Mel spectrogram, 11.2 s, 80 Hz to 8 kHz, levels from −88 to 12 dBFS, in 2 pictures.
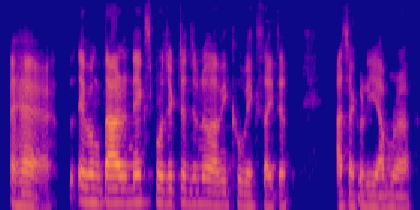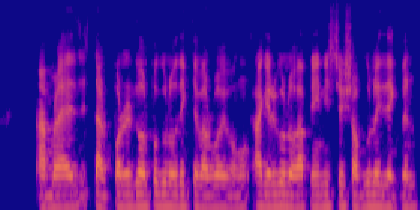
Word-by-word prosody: অ্যা 145 Hz, -, +2 dB
হ্যাঁ 130 Hz, -1 st, +4 dB, 0.6 s
এবং 165 Hz, 0 st, +4 dB, 0.2 s
তার 160 Hz, 0 st, +13 dB, 0.2 s
নেক্সট 165 Hz, 0 st, +3 dB
প্রজেক্ট-এর 155 Hz, 0 st, 0 dB
জন্য 150 Hz, 0 st, -6 dB, 0.2 s
আমি 140 Hz, +1 st, -5 dB
খুব 140 Hz, -, -8 dB
এক্সাইটেড। -, -, -3 dB, 0.7 s
আশা -, -, -3 dB
করি 125 Hz, 0 st, -7 dB, 0.2 s
আমরা, 115 Hz, -1 st, -5 dB, 0.8 s
আমরা 120 Hz, 0 st, -1 dB
এইযে 120 Hz, 0 st, -7 dB
তার -, -, +2 dB
পরের 125 Hz, 0 st, -1 dB
গল্পগুলোও 125 Hz, 0 st, -2 dB
দেখতে 125 Hz, 0 st, -5 dB
পারবো 115 Hz, +1 st, -2 dB
এবং 115 Hz, -, -11 dB, 0.3 s
আগেরগুলো 125 Hz, 0 st, -2 dB, 0.2 s
আপনি 120 Hz, 0 st, -8 dB, 0.2 s
নিশ্চয়ই 125 Hz, 0 st, -8 dB
সবগুলোই 125 Hz, +1 st, -3 dB
দেখবেন। 115 Hz, +1 st, -4 dB
125 Hz, 140 wpm, -26 LUFS, 120-140 Hz, 0.8 s, তার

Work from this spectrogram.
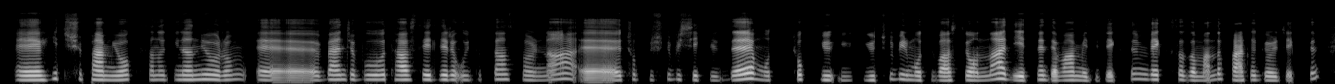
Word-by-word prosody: Eee, 205 Hz, 0 st, +5 dB
hiç 265 Hz, -, -8 dB
şüphem 215 Hz, -3 st, +2 dB
yok, 215 Hz, +2 st, 0 dB
sana 215 Hz, 0 st, -6 dB
inanıyorum. 220 Hz, +1 st, 0 dB
Eee, 105 Hz, -, 0 dB
bence 225 Hz, -1 st, 0 dB
bu 220 Hz, 0 st, +1 dB
tavsiyelere 220 Hz, 0 st, +2 dB
uyduktan 210 Hz, +3 st, -6 dB
sonra, 210 Hz, +5 st, -2 dB
eee, 100 Hz, -, +2 dB
çok 230 Hz, -1 st, -16 dB
güçlü 225 Hz, +3 st, -18 dB
bir 225 Hz, -, -9 dB
şekilde, 210 Hz, +4 st, +4 dB
mut 200 Hz, -4 st, -8 dB, 0.2 s
çok 225 Hz, 0 st, -5 dB
gü 205 Hz, 0 st, 0 dB
gü 190 Hz, 0 st, -15 dB
güçlü 200 Hz, +5 st, -8 dB
bir 235 Hz, -2 st, -1 dB
motivasyonla 195 Hz, +4 st, +2 dB
diyetine 195 Hz, +2 st, +1 dB
devam 195 Hz, 0 st, +1 dB
edeceksin 235 Hz, -, -7 dB
ve 225 Hz, 0 st, +4 dB
kısa 220 Hz, -1 st, -8 dB
zamanda 200 Hz, +4 st, -3 dB
farkı 205 Hz, +1 st, +2 dB
göreceksin. 195 Hz, -, -5 dB
210 Hz, 145 wpm, -24 LUFS, 195-225 Hz, 0.2 s, Eee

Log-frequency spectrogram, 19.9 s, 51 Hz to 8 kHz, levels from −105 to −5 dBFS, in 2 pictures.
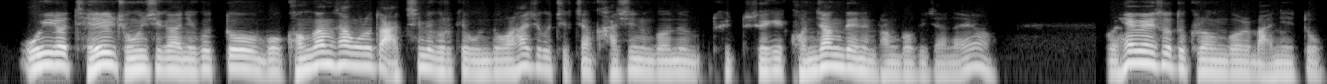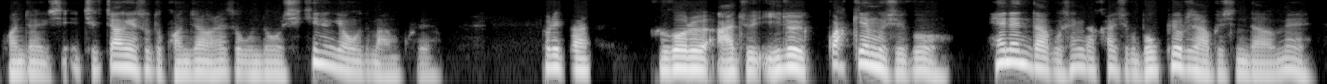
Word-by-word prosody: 오히려 160 Hz, +5 st, +5 dB
제일 155 Hz, +4 st, +5 dB
좋은 130 Hz, -1 st, +3 dB
시간이고 125 Hz, -1 st, 0 dB
또 135 Hz, -2 st, +4 dB
뭐 110 Hz, 0 st, -2 dB
건강 155 Hz, -, +3 dB
상으로도 160 Hz, -3 st, +3 dB
아침에 115 Hz, +10 st, -1 dB
그렇게 115 Hz, -1 st, -3 dB
운동을 110 Hz, +1 st, -1 dB
하시고 140 Hz, -4 st, -2 dB
직장 110 Hz, -2 st, -7 dB
가시는 105 Hz, +1 st, -4 dB
거는 105 Hz, -1 st, -3 dB, 0.2 s
되 105 Hz, -, -9 dB, 0.2 s
되게 110 Hz, +1 st, 0 dB
권장되는 120 Hz, -1 st, +1 dB
방법이잖아요. 95 Hz, +6 st, -7 dB, 0.9 s
뭐 100 Hz, -, -3 dB
해외에서도 165 Hz, -5 st, +3 dB
그런 110 Hz, -2 st, -2 dB
걸 100 Hz, -1 st, -3 dB
많이 90 Hz, +1 st, -4 dB
또 95 Hz, -1 st, -8 dB
권장 100 Hz, -1 st, -3 dB
시 -, -, -13 dB
직장에서도 125 Hz, -1 st, 0 dB
권장을 100 Hz, 0 st, -2 dB
해서 105 Hz, 0 st, -5 dB
운동을 95 Hz, -1 st, -4 dB
시키는 175 Hz, -, -1 dB
경우도 105 Hz, -6 st, -2 dB
많고요. 85 Hz, -1 st, -9 dB, 0.8 s
그러니까 130 Hz, -4 st, +1 dB, 0.5 s
그거를 125 Hz, 0 st, +5 dB
아주 110 Hz, +2 st, 0 dB
이를 125 Hz, +4 st, +4 dB, 0.2 s
꽉 175 Hz, -, 0 dB
깨무시고 115 Hz, -, +1 dB, 0.4 s
해낸다고 170 Hz, -, +4 dB
생각하시고 120 Hz, -3 st, -5 dB
목표로 120 Hz, +5 st, +1 dB
잡으신 100 Hz, -2 st, -3 dB
다음에 95 Hz, +2 st, -4 dB
115 Hz, 370 characters per minute, -23 LUFS, 100-135 Hz, 0.9 s, 오히려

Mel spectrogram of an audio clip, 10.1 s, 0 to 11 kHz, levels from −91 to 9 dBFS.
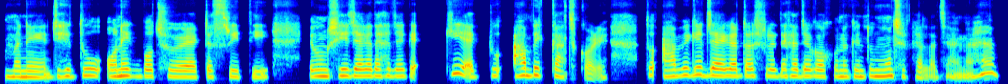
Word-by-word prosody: মানে 195 Hz, 0 st, +2 dB, 0.2 s
যেহেতু 220 Hz, +2 st, 0 dB, 0.3 s
অনেক 230 Hz, +1 st, +5 dB
বছরের 210 Hz, -2 st, +1 dB
একটা -, -, -4 dB
স্মৃতি 200 Hz, -, -1 dB, 0.5 s
এবং 220 Hz, +1 st, +2 dB
সেই 235 Hz, -1 st, +3 dB
জায়গায় 225 Hz, 0 st, +4 dB
দেখা 230 Hz, 0 st, -2 dB
যায় 225 Hz, -, -1 dB
কি, -, -, +4 dB, 0.3 s
কি 310 Hz, -, +1 dB, 0.2 s
একটু 215 Hz, +4 st, -11 dB, 0.3 s
আবেগ 245 Hz, 0 st, +3 dB
কাজ 205 Hz, -, -2 dB, 0.2 s
করে। -, -, -4 dB, 0.4 s
তো 255 Hz, -, -2 dB, 0.2 s
আবেগের 250 Hz, +3 st, +1 dB
জায়গাটা 230 Hz, -1 st, +4 dB
আসলে 225 Hz, -2 st, -2 dB
দেখা 225 Hz, 0 st, +1 dB
যায় 220 Hz, -, +1 dB
কখনো 210 Hz, 0 st, -3 dB
কিন্তু 210 Hz, +1 st, -2 dB
মুছে 230 Hz, -1 st, +4 dB
ফেলা 180 Hz, -3 st, -6 dB
যায় 215 Hz, -1 st, -7 dB
না। -, -, -5 dB
হ্যাঁ? 325 Hz, +2 st, 0 dB
225 Hz, 180 wpm, -23 LUFS, 210-235 Hz, 0.5 s, অনেক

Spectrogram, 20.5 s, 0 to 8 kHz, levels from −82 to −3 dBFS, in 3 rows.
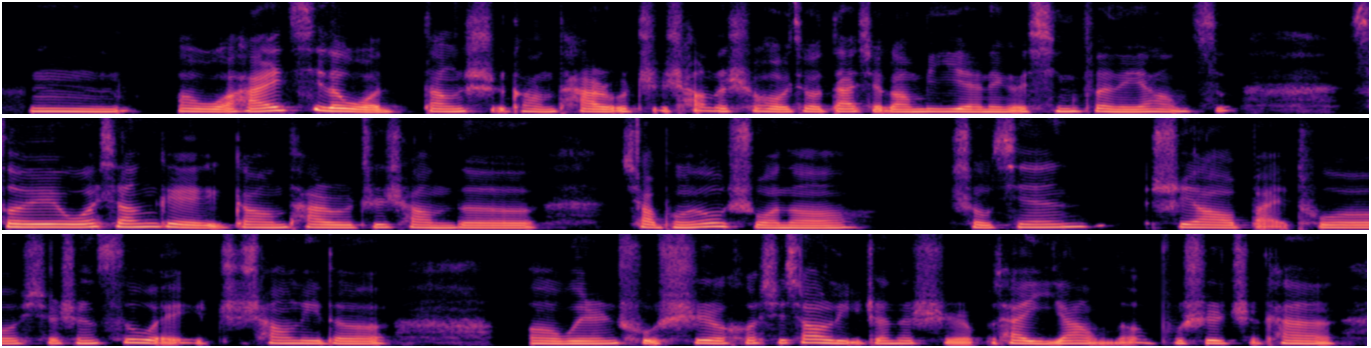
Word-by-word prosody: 嗯， 200 Hz, -1 st, +2 dB, 0.2 s
哦， 210 Hz, -, 0 dB
我 185 Hz, -2 st, +2 dB
还 205 Hz, +5 st, +5 dB
记 260 Hz, 0 st, +1 dB
得 220 Hz, -2 st, +8 dB
我 170 Hz, -4 st, +4 dB, 0.2 s
当 195 Hz, 0 st, +1 dB
时 210 Hz, -, -7 dB
刚 190 Hz, -4 st, -2 dB
踏 195 Hz, -1 st, -2 dB
入 180 Hz, +2 st, +3 dB
职 190 Hz, -, -10 dB
场 -, -, -5 dB
的 210 Hz, -, 0 dB
时 205 Hz, -, -9 dB
候， 185 Hz, -3 st, +2 dB
就 185 Hz, +1 st, -1 dB
大 190 Hz, +1 st, 0 dB
学 190 Hz, -, -3 dB
刚 175 Hz, 0 st, +1 dB
毕 190 Hz, 0 st, +1 dB
业 185 Hz, -2 st, +3 dB
那 175 Hz, 0 st, +1 dB
个 -, -, +1 dB
兴 200 Hz, +2 st, 0 dB
奋 205 Hz, -2 st, 0 dB
的 175 Hz, -, +2 dB
样 185 Hz, +3 st, 0 dB
子。 220 Hz, +4 st, -10 dB, 0.6 s
所 230 Hz, -3 st, +3 dB
以 220 Hz, 0 st, +6 dB
我 215 Hz, +2 st, +4 dB
想 240 Hz, -1 st, +2 dB
给 205 Hz, -8 st, +3 dB
刚 195 Hz, 0 st, 0 dB
踏 205 Hz, 0 st, -2 dB
入 190 Hz, -1 st, +3 dB
职 195 Hz, +2 st, -3 dB
场 190 Hz, -3 st, -2 dB
的 170 Hz, -1 st, 0 dB, 0.4 s
小 210 Hz, -4 st, -1 dB
朋 190 Hz, +1 st, +1 dB
友 255 Hz, +3 st, +3 dB
说 185 Hz, -7 st, -2 dB
呢， 175 Hz, +2 st, 0 dB, 0.4 s
首 185 Hz, -, -3 dB
先 210 Hz, +6 st, -1 dB, 0.3 s
是 225 Hz, -, -3 dB
要 190 Hz, -3 st, +1 dB
摆 180 Hz, -, -6 dB
脱 185 Hz, 0 st, -1 dB
学 -, -, -7 dB
生 205 Hz, 0 st, -1 dB
思 240 Hz, +3 st, -4 dB
维， 230 Hz, -1 st, 0 dB
职 -, -, -14 dB
场 210 Hz, -2 st, -1 dB
里 200 Hz, -1 st, +2 dB
的， 185 Hz, 0 st, -1 dB, 0.7 s
嗯， 195 Hz, -2 st, +1 dB
为 185 Hz, 0 st, +3 dB
人 185 Hz, +1 st, +2 dB
处 205 Hz, -2 st, -2 dB
事 210 Hz, -3 st, +1 dB
和 205 Hz, +1 st, -4 dB
学 215 Hz, -, -5 dB
校 240 Hz, +2 st, +2 dB
里 200 Hz, -3 st, +2 dB
真 195 Hz, 0 st, -1 dB
的 195 Hz, -, 0 dB
是 100 Hz, -, -4 dB
不 -, -, -9 dB
太 210 Hz, -, +1 dB
一 180 Hz, -2 st, +2 dB
样 195 Hz, +2 st, 0 dB
的， 245 Hz, +1 st, -5 dB
不 195 Hz, -, -5 dB
是 205 Hz, +1 st, +2 dB
只 200 Hz, -, -10 dB
看 195 Hz, -1 st, -1 dB
195 Hz, 235 characters per minute, -21 LUFS, 185-210 Hz, 0.7 s, 得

